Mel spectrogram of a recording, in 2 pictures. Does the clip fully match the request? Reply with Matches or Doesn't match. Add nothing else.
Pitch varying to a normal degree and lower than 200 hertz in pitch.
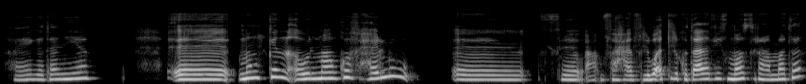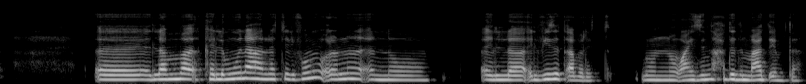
Doesn't match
